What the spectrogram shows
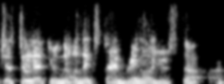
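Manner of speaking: put-on high French-accented voice. Retelling what a man at a show told the speaker, French accent. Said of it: "got this French accent".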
